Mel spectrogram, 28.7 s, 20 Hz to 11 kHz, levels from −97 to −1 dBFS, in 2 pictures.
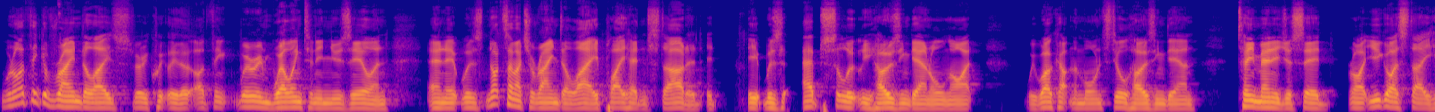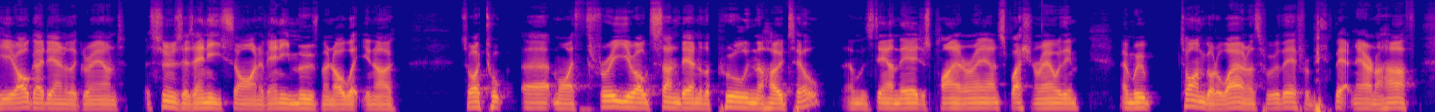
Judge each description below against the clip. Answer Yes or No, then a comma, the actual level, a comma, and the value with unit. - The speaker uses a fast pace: Yes, fast, 240 wpm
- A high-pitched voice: No, low, 105 Hz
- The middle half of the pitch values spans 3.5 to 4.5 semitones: No, narrow, 2.6 semitones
